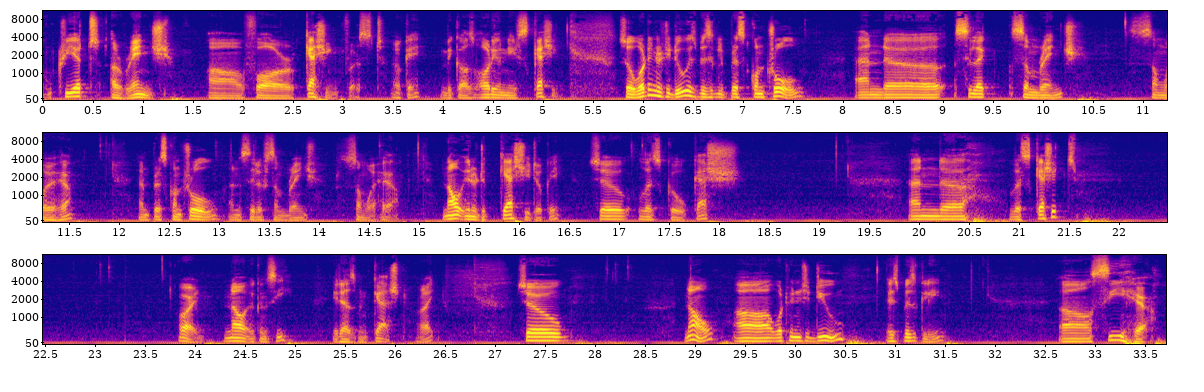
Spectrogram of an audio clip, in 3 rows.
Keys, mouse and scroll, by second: 7.6-12.0 ctrl+drag, 13.0-14.8 ctrl+drag, 17.2 click, 23.2 click, 28.2 click.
